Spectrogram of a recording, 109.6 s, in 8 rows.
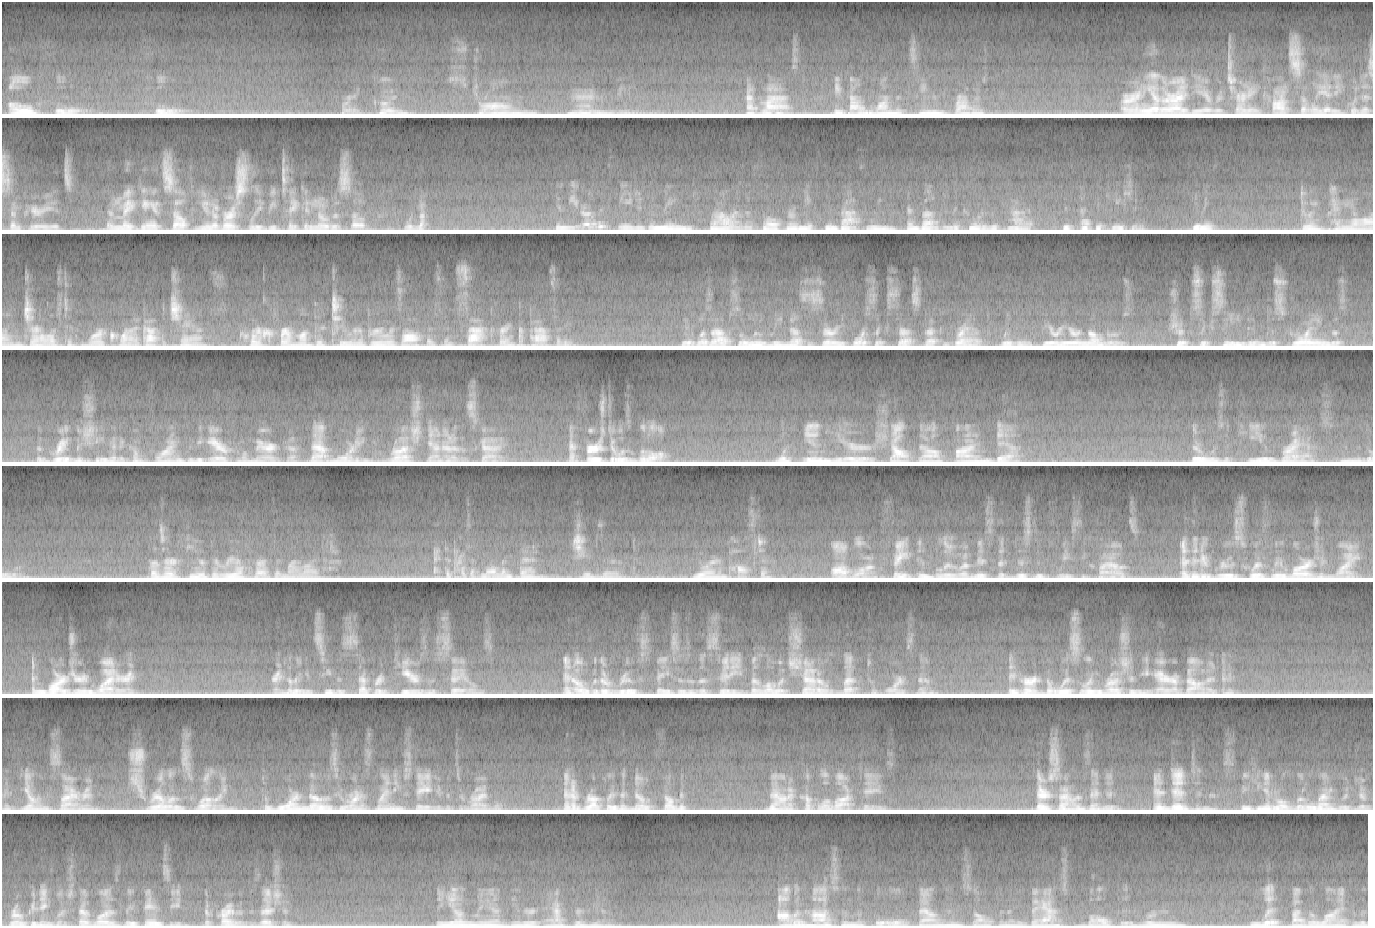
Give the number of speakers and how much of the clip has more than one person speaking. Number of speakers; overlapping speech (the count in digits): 7, no overlap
